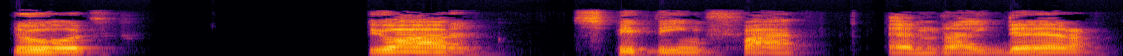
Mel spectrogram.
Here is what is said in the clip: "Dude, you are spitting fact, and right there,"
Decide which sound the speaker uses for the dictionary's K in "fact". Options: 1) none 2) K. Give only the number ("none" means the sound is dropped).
1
